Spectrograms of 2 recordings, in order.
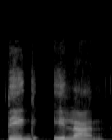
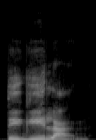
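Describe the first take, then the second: First: A glottal stop breaks the word in the middle. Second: The word flows smoothly without a glottal stop. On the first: How many of each. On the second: To stop.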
